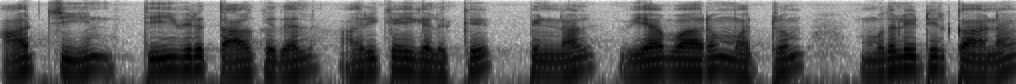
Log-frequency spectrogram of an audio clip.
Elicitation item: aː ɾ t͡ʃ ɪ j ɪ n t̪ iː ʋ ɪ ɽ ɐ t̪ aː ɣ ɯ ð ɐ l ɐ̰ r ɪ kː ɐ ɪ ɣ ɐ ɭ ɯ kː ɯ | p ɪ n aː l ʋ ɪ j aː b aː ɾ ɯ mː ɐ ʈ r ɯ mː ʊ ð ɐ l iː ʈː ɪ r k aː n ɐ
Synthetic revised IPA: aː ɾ t͡ʃ ɪ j ɪ n t̪ iː ʋ ɪ ɾ ɐ t̪ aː ɣ ɯ ð ɐ l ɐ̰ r ɪ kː ɐ ɪ ɣ ɐ ɭ ɯ kː ɯ | p ɪ nː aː l ʋ ɪ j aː b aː ɾ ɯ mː ɐ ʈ r ɯ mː ʊ ð ɐ l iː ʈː ɪ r k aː n ɐ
